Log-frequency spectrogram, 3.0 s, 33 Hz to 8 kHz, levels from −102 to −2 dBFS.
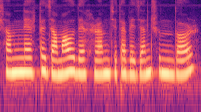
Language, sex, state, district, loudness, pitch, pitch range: Bengali, female, Assam, Hailakandi, -12 LUFS, 220 Hz, 210-230 Hz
